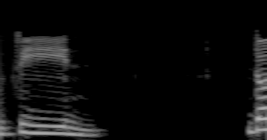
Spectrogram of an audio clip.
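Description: Thai voiceover narration: a phrase ends, a pause of about a second of dead silence follows with a faint tick, and the voice starts again just before the end.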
